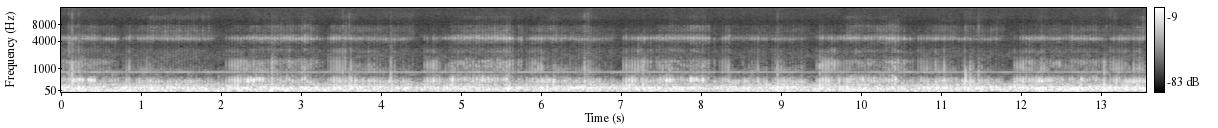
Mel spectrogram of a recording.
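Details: Close-range purr of a house cat: a continuous deep rumble beating in breath cycles about every second for the whole stretch, with a quiet steady whine in the room.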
